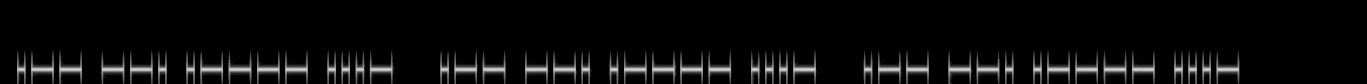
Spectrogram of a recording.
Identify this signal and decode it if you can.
Morse code, heard as a keyed tone, about 17 wpm, 700 Hz. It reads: WG1V WG1V WG1V
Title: USA Call Signs Repeated 3x 17wpm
